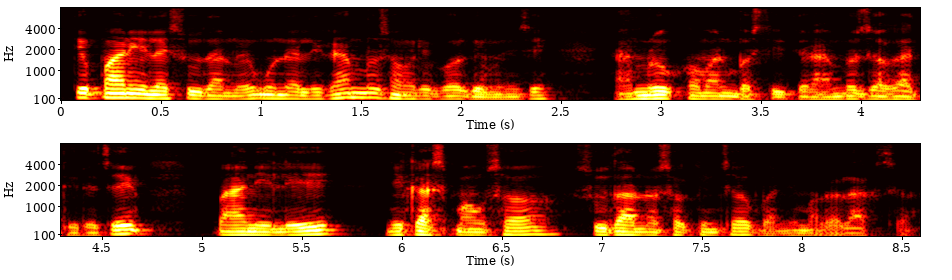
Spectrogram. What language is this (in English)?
Nepali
